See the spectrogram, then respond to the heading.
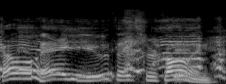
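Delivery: amused, giggly delivery. Imitating how the caller answers unknown calls, imitating a laughing greeting. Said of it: "you kinda laugh and are like".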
